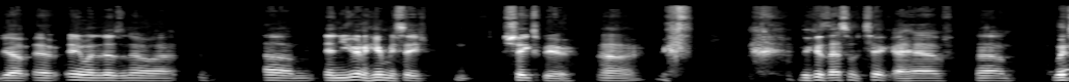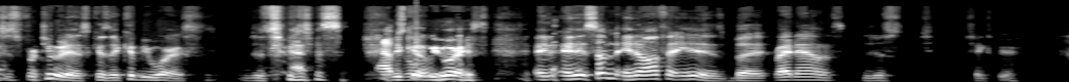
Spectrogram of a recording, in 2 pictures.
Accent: Texas, United States; I'm from South Texas. I couldn't handle it anymore.

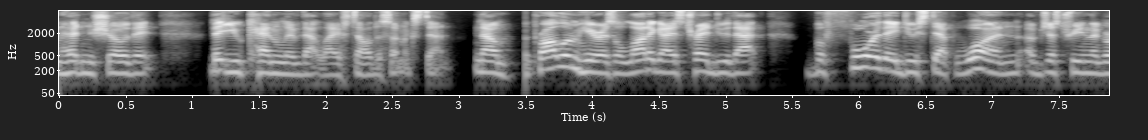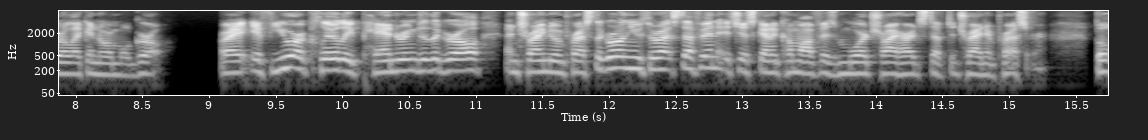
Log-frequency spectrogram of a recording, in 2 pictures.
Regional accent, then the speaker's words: Colorado, United States; I mentioned I was from Colorado

